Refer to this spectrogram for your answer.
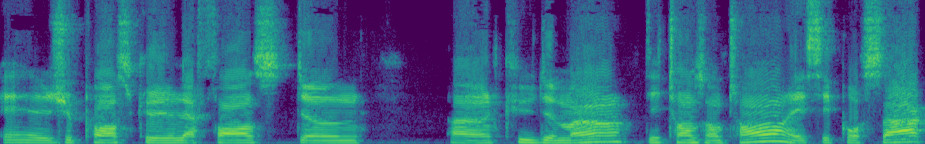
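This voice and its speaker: Speaking very slowly with an English accent, a man has a bright, sharp tone at a medium pitch. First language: English (speaking French). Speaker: podcast listener, French learner. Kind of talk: recorded listener testimony.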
